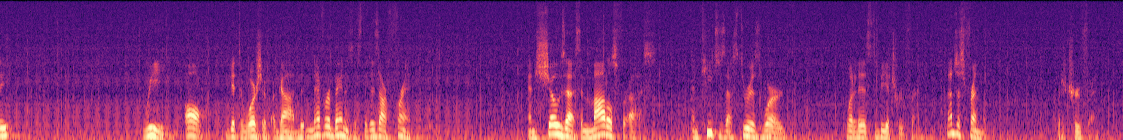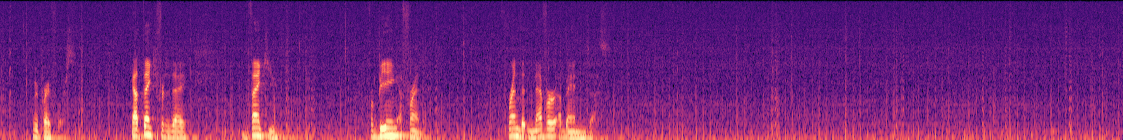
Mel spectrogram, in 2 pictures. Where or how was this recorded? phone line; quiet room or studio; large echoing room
large echoing room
